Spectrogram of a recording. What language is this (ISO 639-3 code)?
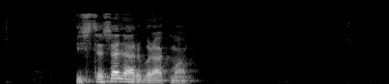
tur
